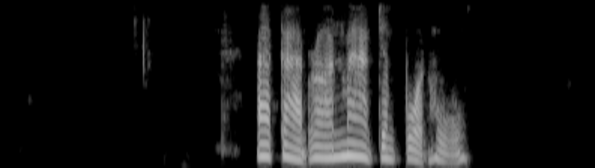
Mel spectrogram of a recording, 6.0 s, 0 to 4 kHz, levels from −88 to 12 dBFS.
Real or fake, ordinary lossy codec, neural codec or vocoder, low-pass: real; none; none; 3.6 kHz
